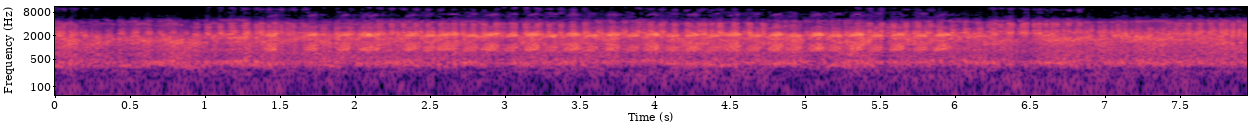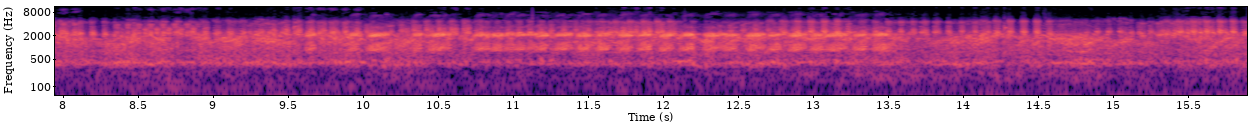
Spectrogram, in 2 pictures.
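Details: Wild frogs calling in a dense, continuous chorus, rapid pulsed croaks overlapping at a steady rate, with a bright trilling band running through nearly the whole recording.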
